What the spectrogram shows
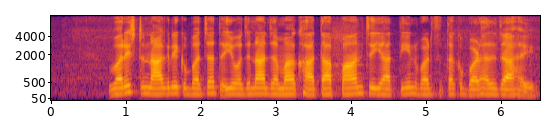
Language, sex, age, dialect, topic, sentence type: Magahi, female, 18-24, Southern, banking, statement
